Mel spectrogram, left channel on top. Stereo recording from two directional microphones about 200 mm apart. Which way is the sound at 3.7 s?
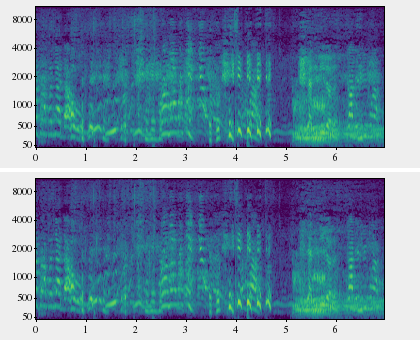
Centre (ahead or behind).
